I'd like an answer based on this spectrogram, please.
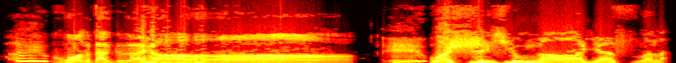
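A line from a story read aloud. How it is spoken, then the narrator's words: Crying. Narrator (Chinese): 这仨哭了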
